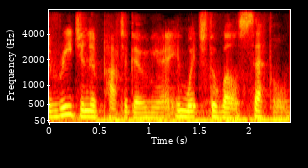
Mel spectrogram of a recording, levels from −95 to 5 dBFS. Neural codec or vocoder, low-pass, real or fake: codec, 16 kHz, 1.1 kbps, Voila-Tokenizer; 7.2 kHz; fake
